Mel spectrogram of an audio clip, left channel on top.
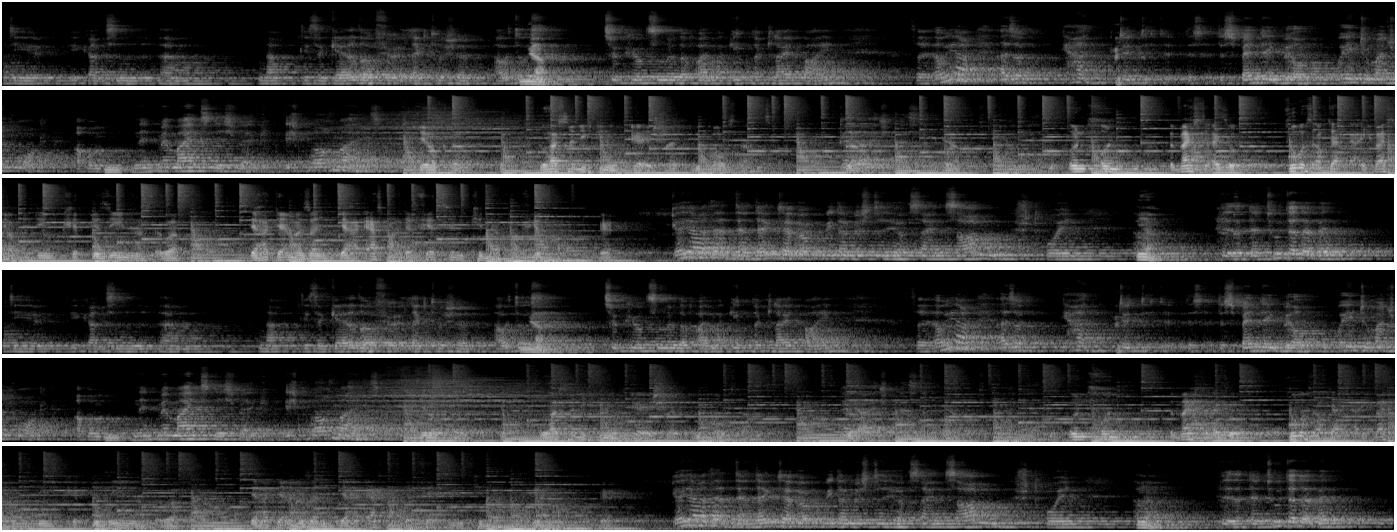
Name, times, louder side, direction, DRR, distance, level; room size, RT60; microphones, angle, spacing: voice 1, 0.0-1.9 2.6-5.4 6.0-8.7 9.1-10.3 10.5-10.9 11.2-14.3 14.6-15.0 15.2-16.5 16.8-17.7 18.3-18.5 19.4-19.6 20.0-20.7 22.3-24.3 24.8-24.9 34.6-39.5 40.0-41.2, equal, ahead, -4 dB, 1.7 m, -31 dB
sound 1, 16.0-21.8, right 1 dB, 20° right, 0.6 m, -41 dB
sound 2, 17.9-33.7, equal, 85° left, 1.7 m, -27 dB
voice 2, 18.1-21.5 22.4-22.5 23.2-23.5 24.4-26.4 26.8-29.7 30.3-33.6 33.8-34.0 39.2-39.4 40.0-40.1, left 4 dB, 50° left, 7 dB, 0.4 m, -27 dB
18.0 x 9.1 x 3.6 m, 2.4 s
head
